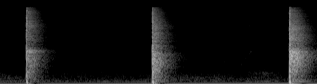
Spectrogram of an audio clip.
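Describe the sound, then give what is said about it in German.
Three slow, sharp hand claps, spaced evenly about a second and a quarter apart, each a loud crisp smack that dies away quickly, with no voices. “Und jetzt alle mal Applaus. Warte mal, ich applaudiere wie Schalowski.”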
